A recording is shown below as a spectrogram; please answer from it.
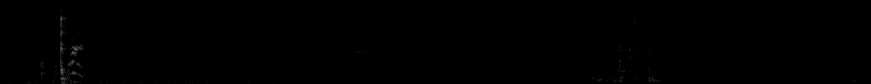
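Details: Cat at a rural home where stray cats and a mother cat with kittens are fed, on a chilly day: a sharp knock, a short silence, then a soft wavering meow with a rising-then-falling tone, followed by rustling and shuffling.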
